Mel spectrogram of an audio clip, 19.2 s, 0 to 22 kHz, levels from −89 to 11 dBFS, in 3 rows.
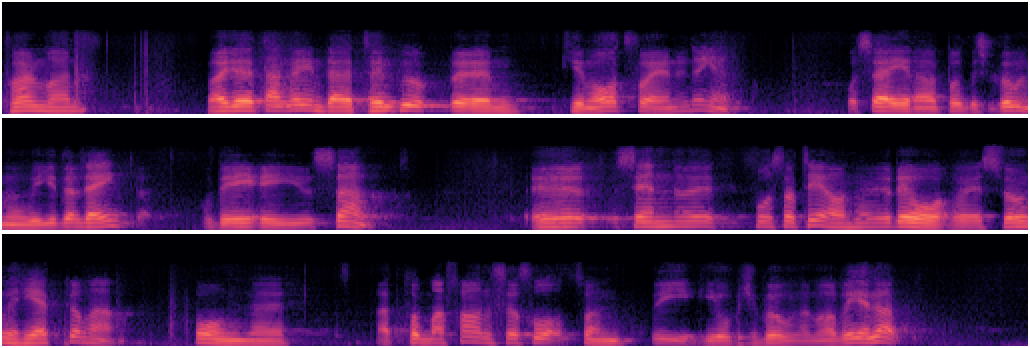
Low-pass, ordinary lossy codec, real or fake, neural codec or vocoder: none; none; fake; codec, 16 kHz, 0.5 kbps, X-Codec, HuBERT features, trained on general audio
